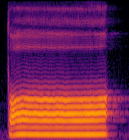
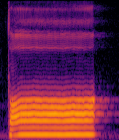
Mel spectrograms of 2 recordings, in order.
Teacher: জিহ্বার আগা, সামনের উপরের 2 দাঁতের গোড়ার সঙ্গে লাগিয়ে উচ্চারিত হয়।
